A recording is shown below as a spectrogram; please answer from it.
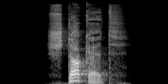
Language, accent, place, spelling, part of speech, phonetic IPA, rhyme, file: German, Germany, Berlin, stocket, verb, [ˈʃtɔkət], -ɔkət, De-stocket.ogg
- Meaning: second-person plural subjunctive I of stocken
